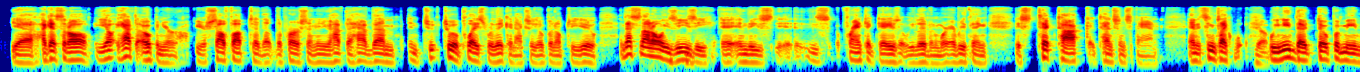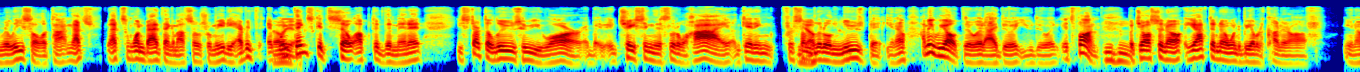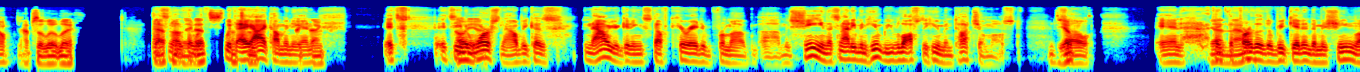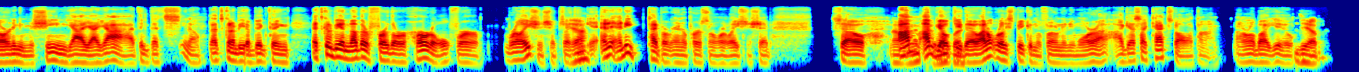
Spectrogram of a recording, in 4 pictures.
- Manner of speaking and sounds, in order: tapping; sigh; sigh; sigh
- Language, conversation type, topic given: English, unstructured, What helps couples stay close and connected over time?
- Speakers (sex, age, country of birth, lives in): male, 20-24, United States, United States; male, 55-59, United States, United States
